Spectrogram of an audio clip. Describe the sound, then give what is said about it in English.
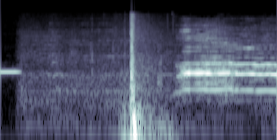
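A punch sound effect of a Ted Danson character hitting a ghostwriter hard in the face, one sharp, heavy smack in the middle, framed by brief tonal sounds before and a sustained tone after. “And that punch was the sound of the Ted Danson character hitting the ghostwriter really hard, maybe breaking his nose.”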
